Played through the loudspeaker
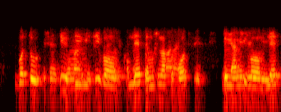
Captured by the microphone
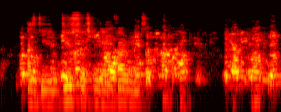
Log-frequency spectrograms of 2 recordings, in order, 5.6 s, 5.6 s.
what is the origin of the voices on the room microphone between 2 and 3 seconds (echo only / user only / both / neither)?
both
